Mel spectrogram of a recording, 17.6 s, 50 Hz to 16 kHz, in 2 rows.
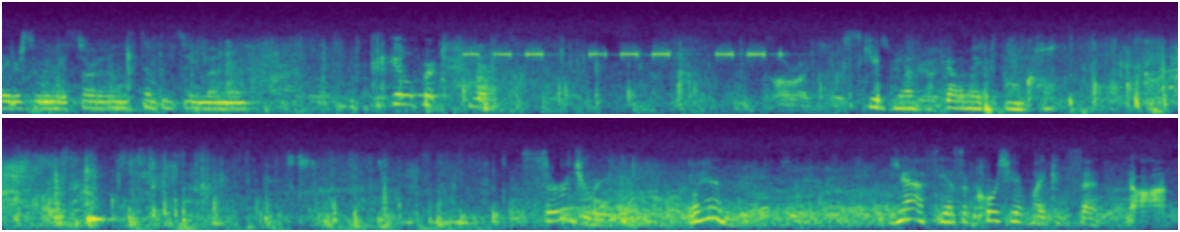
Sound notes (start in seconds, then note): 3.4 beeping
